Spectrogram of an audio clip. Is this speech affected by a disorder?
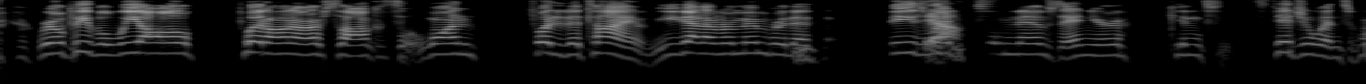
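Yes: cerebral palsy; lifelong wheelchair user.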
